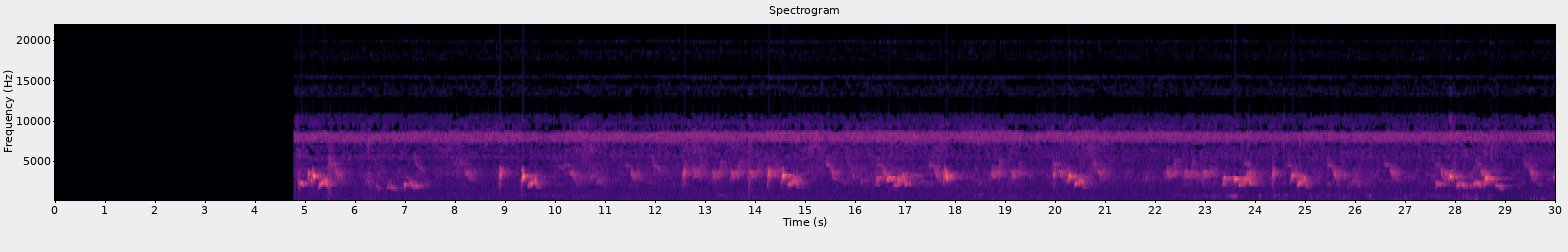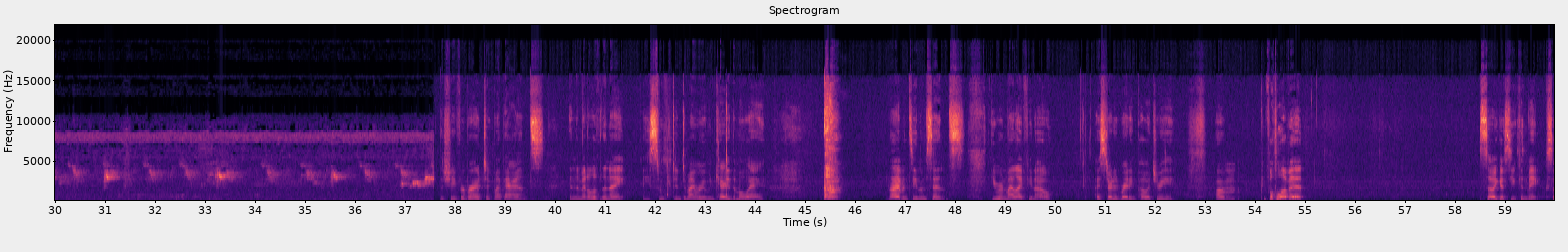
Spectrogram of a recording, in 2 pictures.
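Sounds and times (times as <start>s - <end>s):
small birds chirping: 4.8s - 37.8s
low rumble: 5.1s - 37.7s.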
